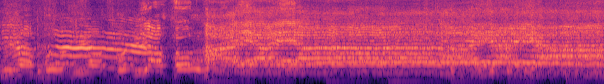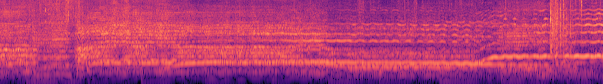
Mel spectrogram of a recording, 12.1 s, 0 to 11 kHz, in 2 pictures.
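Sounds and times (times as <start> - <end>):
steady low beat: 0.0 - 11.5
choir singing with vibrato: 0.0 - 12.0.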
